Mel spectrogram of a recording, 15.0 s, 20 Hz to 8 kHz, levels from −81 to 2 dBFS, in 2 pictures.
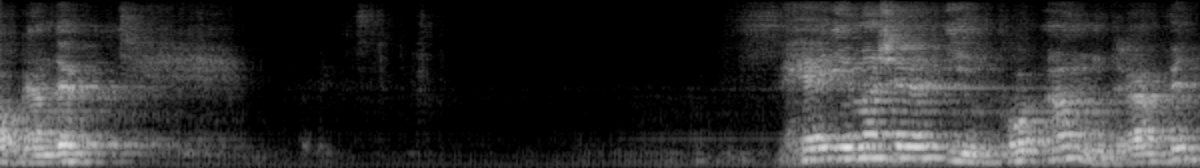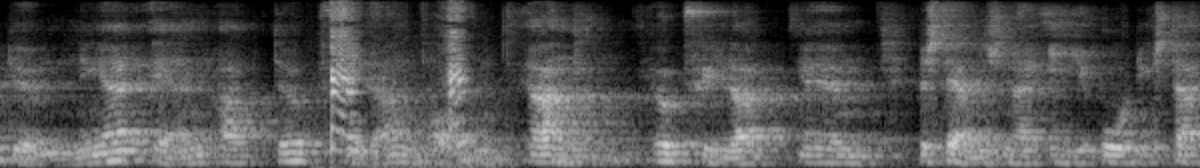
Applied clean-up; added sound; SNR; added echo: neural separator model SepFormer DNS4.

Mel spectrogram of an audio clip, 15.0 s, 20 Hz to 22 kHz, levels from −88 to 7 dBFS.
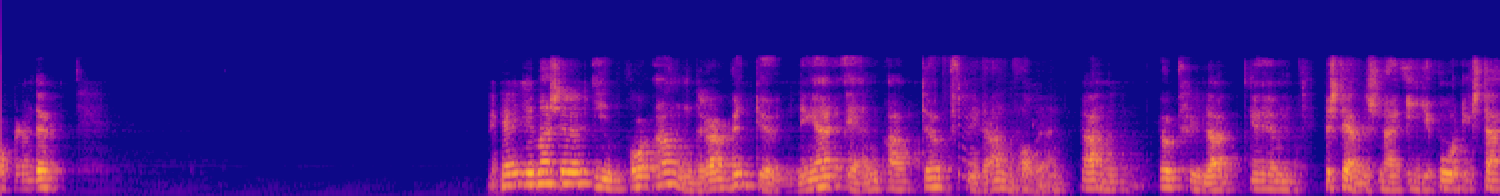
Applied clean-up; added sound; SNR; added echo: neural mask model DeepFilterNet 3.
